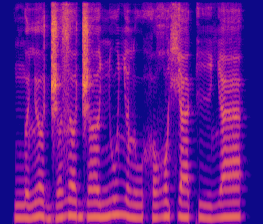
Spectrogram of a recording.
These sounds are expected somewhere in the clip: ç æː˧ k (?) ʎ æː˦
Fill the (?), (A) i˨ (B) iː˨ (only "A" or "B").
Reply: B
